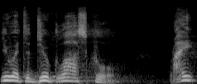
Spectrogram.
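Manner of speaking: put-on whisper. Retelling how a guy whispered in a bathroom during an interview: imitating someone whispering. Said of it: "he starts to whisper".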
